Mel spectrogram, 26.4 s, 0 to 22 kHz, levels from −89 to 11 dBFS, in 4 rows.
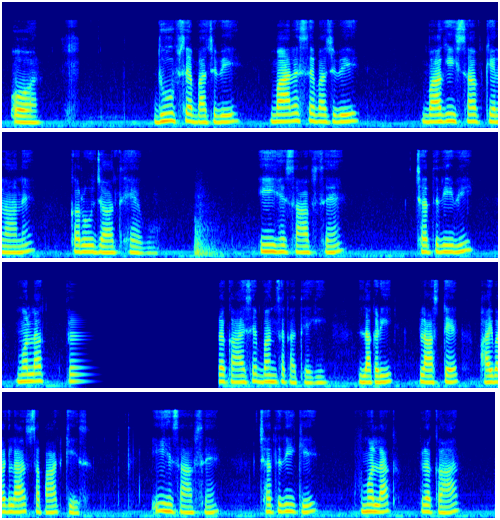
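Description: At 14.15 s there's a call audio freeze, likely from packets stalling: a brief fading buzz, then about 1.6 s of silence, and the speech picks up at 16.13 s with nothing lost. From 16.41 to 22.09 s the jitter buffer speed-up trims pitch periods to shed roughly two seconds of backlog, so the speech runs about 135% fast at unchanged pitch.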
